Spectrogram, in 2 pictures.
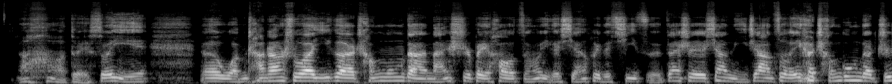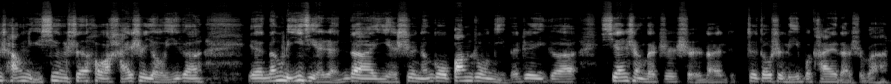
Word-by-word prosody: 啊， - - -8
对， - - -8
所 155 0 +1
以， 125 -4 -1 0.5
呃， 150 0 +1
我 135 -2 +1
们 140 - -5
常 150 - +1
常 165 +1 +6
说 165 -1 +8
一 155 0 +1
个 160 -3 +7
成 155 +3 -2
功 170 0 -3
的 155 -5 +6
男 135 - -2
士 155 0 +1
背 150 -2 +1
后 140 0 0
总 130 -2 -10
有 145 - -2
一 140 - -3
个 125 +1 -5
贤 135 +2 +3
惠 150 +1 -4
的 120 - -7
妻 285 - +1
子， - - -5
但 165 0 -2
是 155 -2 +3
像 160 +2 +1
你 130 -5 -5
这 165 - +2
样 155 -2 +4
作 160 +3 -1
为 155 +1 +3
一 - - +5
个 175 +4 +5
成 165 -1 +1
功 190 0 +1
的 160 -3 +3
职 175 +1 0
场 165 0 -2
女 145 - -8
性 175 -5 0
身 160 +3 -1
后 160 - -4
还 140 +2 -2
是 160 +1 0
有 130 -7 -3
一 130 +6 -5
个， 145 -2 -3 0.4
也 150 +1 -3
能 165 +6 0
理 175 +5 +2
解 155 -9 +1
人 130 +4 -8
的， 140 -1 +3
也 125 -3 -6
是 160 +3 -1
能 140 +1 -4
够 160 -1 0
帮 170 +2 +3
助 165 -3 -4
你 125 -7 -7
的 - - -13
这 140 0 -3
个 125 -1 -5 0.2
先 170 -1 0
生 160 -6 -2
的 125 - -3
支 125 -1 -10
持 145 +4 -5
的， 105 - -7 0.2
这 155 -2 -5
都 150 0 -2
是 150 -1 -4
离 115 -1 -8
不 130 0 -11
开 120 0 -4
的， - - -7
是 - - -12
吧？ - - -11
150 Hz, 280 characters per minute, -21 LUFS, 135-165 Hz, 0.5 s, 说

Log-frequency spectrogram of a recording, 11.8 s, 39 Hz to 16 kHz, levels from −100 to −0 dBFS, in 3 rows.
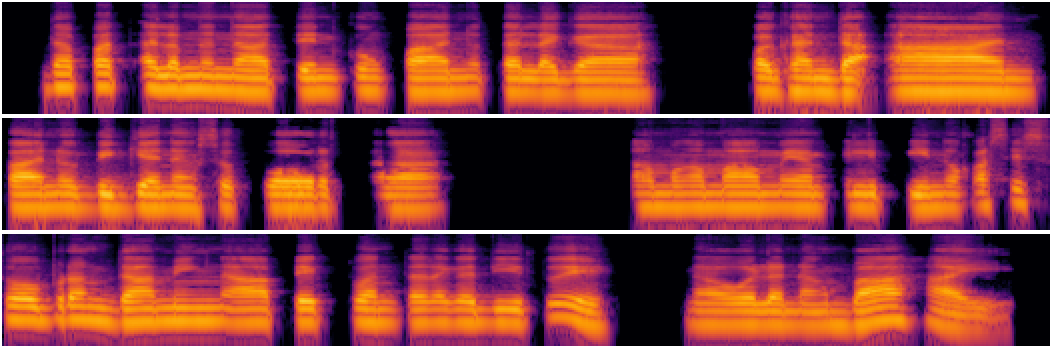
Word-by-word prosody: dapat 175 0 0
alam 155 -1 +3
na 155 - +1
natin 140 -1 +1
kung 145 -1 -4
paano 135 0 +2
talaga 130 -2 +1 0.4
paghandaan, 135 -1 +4
paano 135 -1 +3
bigyan 135 0 +1
ng - - -11
suporta 135 -1 -1 0.7
ang 140 - -4
mga 140 - -2
mamayang 140 -1 -1
Pilipino. 135 0 -4
Kasi 150 +4 -7
sobrang 165 -1 0
daming 150 +1 0
naapektuhan 145 0 -1
talaga 145 0 -2
dito 145 +2 -5
eh, 130 -7 0 0.3
nawawalan 130 -1 -1
ng - - -7
bahay 130 - +1
140 Hz, 130 wpm, -24 LUFS, 135-145 Hz, 0.7 s, paghandaan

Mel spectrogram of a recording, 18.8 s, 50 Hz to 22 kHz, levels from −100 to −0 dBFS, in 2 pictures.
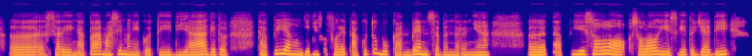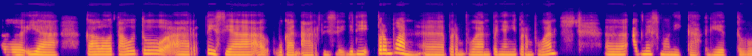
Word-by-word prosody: eee, 170 0 0
sering 175 -2 0
apa - - -3 0.2
masih 195 +4 -1
mengikuti 180 -1 -3 0.2
dia 170 -1 -1 0.2
gitu, 175 0 -1 0.4
tapi 180 +7 -1
yang 215 -2 +3
jadi 185 +1 0
favorit 185 0 -2
aku 170 - -7
tuh 280 - -2
bukan 165 -5 -3
band 215 0 +5
sebenarnya, 175 -1 -2 0.6
eee, 175 -1 +4
tapi 170 +5 -5 0.2
solo, 230 +1 +4 0.3
solois 195 0 +3
gitu. 170 0 -2
Jadi, 170 +3 0 0.5
eee 175 -1 0
iya 195 -1 +5 0.6
kalau 195 +1 +4
tahu 195 +1 +2
tuh 240 -1 +2 0.2
artis 195 +5 +1
ya. 185 - +4 0.6
Bukan 165 -1 -1
artis 175 +2 -7
sih - - -5
jadi 210 +2 +1 0.2
perempuan, 255 -1 +6 0.2
eee 180 -1 0
perempuan, 185 -1 -1
penyanyi 180 -1 -1
perempuan, 185 +4 0 0.7
eee 190 0 +2
Agnez 210 -1 +1
Monica 175 -3 -3 0.2
gitu. 170 - -3
185 Hz, 135 wpm, -23 LUFS, 175-200 Hz, 0.7 s, perempuan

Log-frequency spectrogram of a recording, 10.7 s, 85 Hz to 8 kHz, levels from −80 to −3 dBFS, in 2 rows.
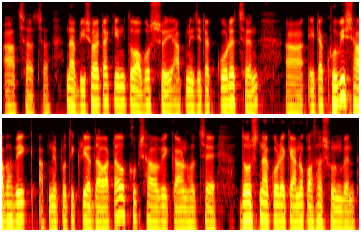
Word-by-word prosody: আচ্ছা, 100 -1 -10
আচ্ছা। 90 - -14 0.3
না 120 - +4
বিষয়টা 130 +5 +2
কিন্তু 135 0 0
অবশ্যই 115 -1 -1
আপনি 115 +1 -3
যেটা 110 0 -2 0.2
করেছেন 125 -5 +1 0.6
আ - - 0 0.3
এটা 110 +3 0
খুবই 130 +8 +6
স্বাভাবিক, 125 0 +3 0.2
আপনার 110 +4 -4
প্রতিক্রিয়া 120 0 0
দেওয়াটাও 110 +8 +3
খুব 140 - -4
স্বাভাবিক 110 -1 -1
কারণ 105 0 +1
হচ্ছে, 105 +2 -5 0.5
দোষ 130 -1 +6
না 130 - +6
করে 120 -1 +5
কেন 115 0 +3
কথা 115 +1 0
শুনবেন? 100 -4 -1
115 Hz, 145 wpm, -24 LUFS, 110-130 Hz, 0.6 s, খুবই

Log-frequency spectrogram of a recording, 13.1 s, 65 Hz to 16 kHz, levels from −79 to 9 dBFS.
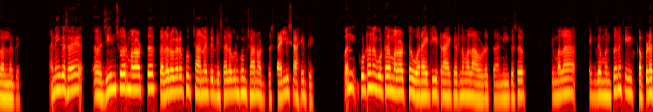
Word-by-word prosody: घालणं 130 -1 +1
ते 120 - -11 0.6
आणि 195 +3 +1
कसं 195 -3 +2
आहे 200 +3 +3 0.3
अ, 155 0 0
जीन्सवर 210 +6 +3
मला 200 -1 +5
वाटतं 200 +2 +2
कलर 155 +3 +4
वगैरे 180 +1 +4
खूप 195 -2 -1
छान 160 -1 +1
आहे. 160 0 -1
ते 160 - +1
दिसायला 155 +1 -1
पण 165 0 -2
खूप 165 -2 -1
छान 155 0 0
वाटतं, 140 -2 -5
स्टायलिश 145 +5 -2
आहे 145 +1 -1
ते. 125 - -8 0.6
पण 220 - +1
कुठं 210 +4 +2
ना 220 - +3
कुठं 195 0 +4
मला 175 -1 +4
वाटतं 170 +1 +1
व्हरायटी 150 +1 +2
ट्राय 145 -1 +1
करणं 145 +1 -3
मला 150 -1 0
आवडतं 130 -1 -3
आणि 135 +1 -4
कसं 145 +3 -2
की 150 -1 -18
मला 165 +3 0 0.3
एकदा 145 +1 -2
म्हणतो 150 +4 -1
ना 200 - 0
की 170 -3 -1
कपड्यात 160 +3 +3
155 Hz, 200 wpm, -23 LUFS, 145-180 Hz, 0.6 s, मला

